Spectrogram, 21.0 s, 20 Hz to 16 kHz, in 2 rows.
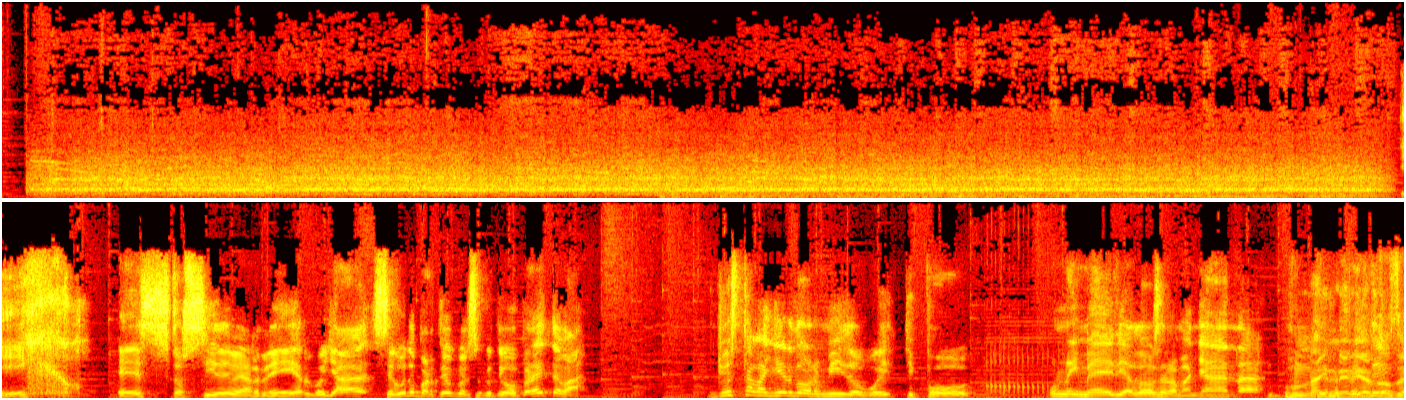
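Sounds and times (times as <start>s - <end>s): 
stadium crowd roaring and chanting at a football clásico: 0.2s - 10.5s
speech: 10.5s - 15.0s, 15.8s - 21.0s.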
